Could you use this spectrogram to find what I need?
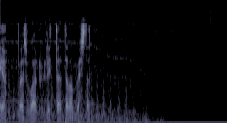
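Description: A hovering vehicle's engine hums.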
